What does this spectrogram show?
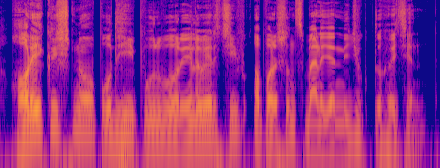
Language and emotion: Bengali, neutral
